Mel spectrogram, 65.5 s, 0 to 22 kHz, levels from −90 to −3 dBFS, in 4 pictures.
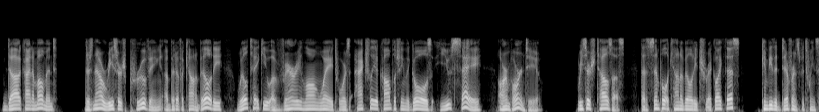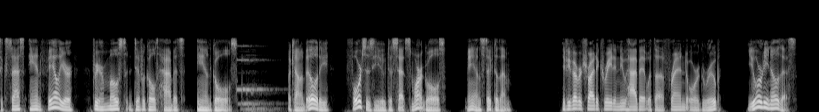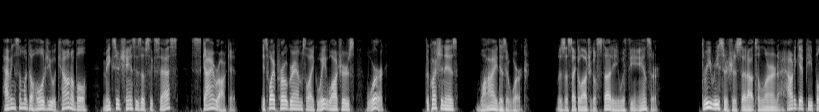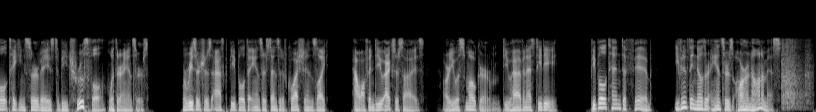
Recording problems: high frequencies cut off; noticeable; nothing above 5.5 kHz
alarm; faint; at 21 s; peak 15 dB below the speech
footsteps; faint; at 1:05; peak 10 dB below the speech

